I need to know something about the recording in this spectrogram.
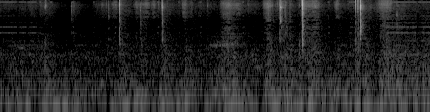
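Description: A few scattered clicks from the number wheels of a three-wheel combination lock on a metal lockbox as they are turned by finger, with a feeler strip pressed in beside them to find each wheel's flat spot.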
